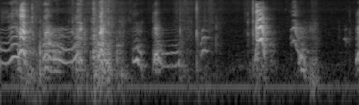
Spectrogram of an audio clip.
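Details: Chihuahua puppies playing indoors in a laundry room: several short harmonic yelps and whining growls rising and falling, with sharp bursts near one and three and a half seconds, quieter gaps between, and a steady low hum underneath.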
